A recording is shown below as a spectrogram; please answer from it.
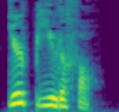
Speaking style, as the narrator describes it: Sherzad commented softly

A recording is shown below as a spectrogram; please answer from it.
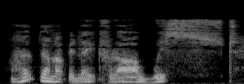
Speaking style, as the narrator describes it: he murmured

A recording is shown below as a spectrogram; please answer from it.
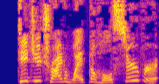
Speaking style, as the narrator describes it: Ed called out

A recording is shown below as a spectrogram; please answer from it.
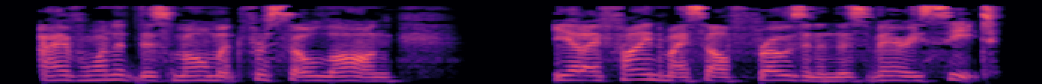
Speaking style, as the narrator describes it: I said, my voice shaking

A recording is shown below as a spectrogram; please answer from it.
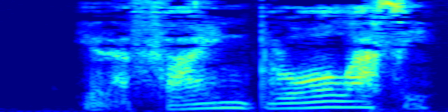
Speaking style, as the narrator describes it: he whispered

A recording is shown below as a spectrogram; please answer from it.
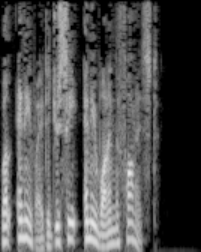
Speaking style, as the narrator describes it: Jonathan said impatiently

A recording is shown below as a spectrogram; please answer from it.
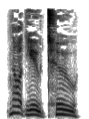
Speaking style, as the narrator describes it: he groaned

